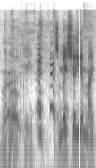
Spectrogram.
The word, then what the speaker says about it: Chloe: It's Chloe. Chloe. Chloe. Really? It's Chloe. Yeah, see, Chloe. that's it. Chloe. Yeah, well, there's an E on the end of that.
